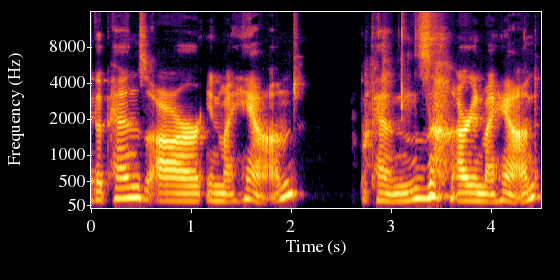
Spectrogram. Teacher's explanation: I'm linking the word pens and the word are and I'm always using that strong Z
